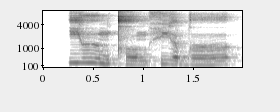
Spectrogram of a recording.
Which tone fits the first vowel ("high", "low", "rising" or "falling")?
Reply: falling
